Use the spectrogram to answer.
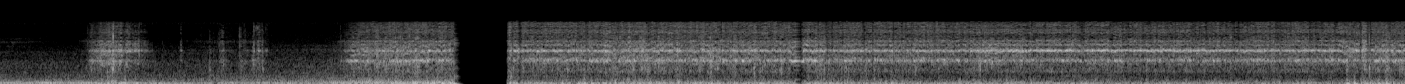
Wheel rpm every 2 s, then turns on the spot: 20, 60, 160, 160, 160, 160, 160.
none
